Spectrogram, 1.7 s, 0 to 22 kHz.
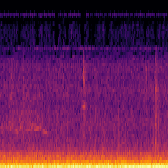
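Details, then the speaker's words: Land Rover Defender 90 CSW 300Tdi driving under acceleration: faint steady whine above road and engine rumble that goes away when backing off, so not tyre noise. Suspected minor transmission/differential whine; no backlash noted. "sounds like it's Tire raw but it's not because if I back off it goes away so it's not not tire noise"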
